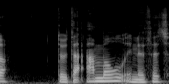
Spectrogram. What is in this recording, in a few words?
"aml", Welsh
